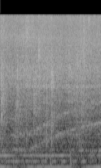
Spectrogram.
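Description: Chicken legs and wings sizzling in hot olive oil in a pan, turned over with tongs, browning to crisp the skin.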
